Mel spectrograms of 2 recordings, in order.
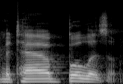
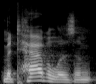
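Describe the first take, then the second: First: "Metabolism" with a full "bo" syllable; slow "Metabolism", leaning on the "bo"; emphasized syllable. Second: Said in the usual way. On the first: Shown as a demonstration. Speaker demonstrating which syllable is being emphasized, emphasized syllable. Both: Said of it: "that's a syllable you're emphasizing".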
